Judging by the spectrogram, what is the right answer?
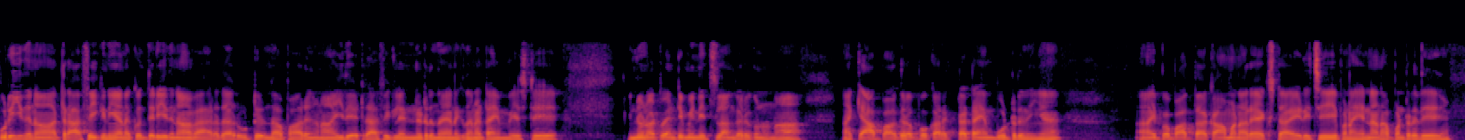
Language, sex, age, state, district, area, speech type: Tamil, male, 60+, Tamil Nadu, Tiruvarur, urban, spontaneous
